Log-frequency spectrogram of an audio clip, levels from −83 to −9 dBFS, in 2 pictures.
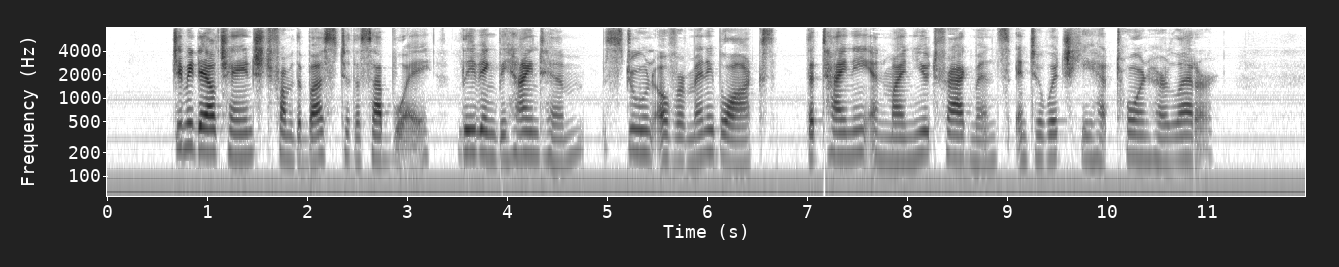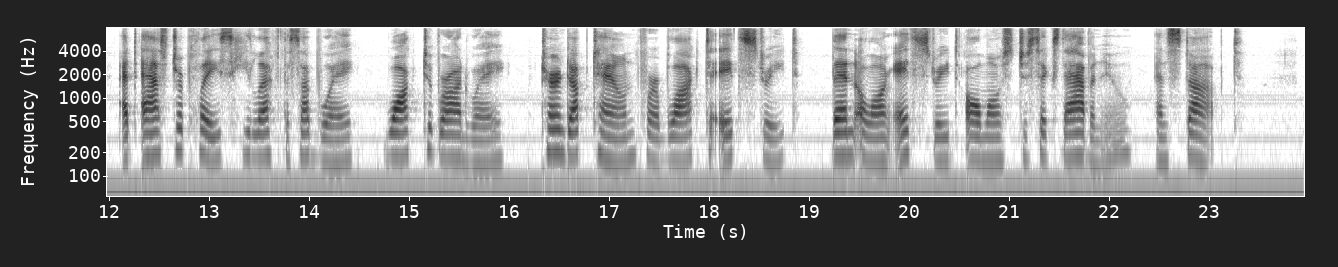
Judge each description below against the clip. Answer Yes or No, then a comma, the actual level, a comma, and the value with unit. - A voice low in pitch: No, medium, 170 Hz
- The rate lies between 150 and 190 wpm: No, average, 140 wpm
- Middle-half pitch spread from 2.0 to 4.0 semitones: Yes, narrow, 2.4 semitones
